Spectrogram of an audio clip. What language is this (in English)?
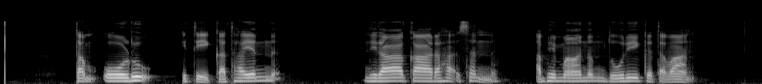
Sanskrit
